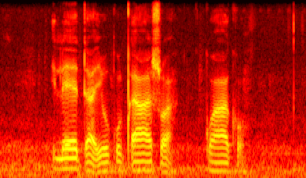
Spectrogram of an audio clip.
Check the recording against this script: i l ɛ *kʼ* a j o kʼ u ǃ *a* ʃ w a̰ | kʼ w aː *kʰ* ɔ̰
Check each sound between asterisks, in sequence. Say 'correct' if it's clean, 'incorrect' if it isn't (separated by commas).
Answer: incorrect, correct, correct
